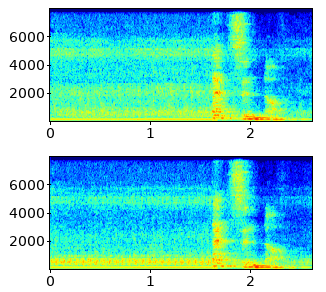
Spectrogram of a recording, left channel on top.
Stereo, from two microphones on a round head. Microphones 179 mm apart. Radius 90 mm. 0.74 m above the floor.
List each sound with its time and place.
1.6 s a man speaking: 15° left (ahead or behind), 1.5 m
